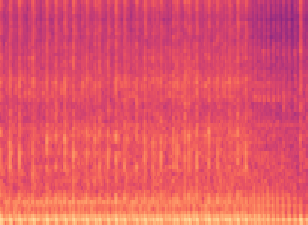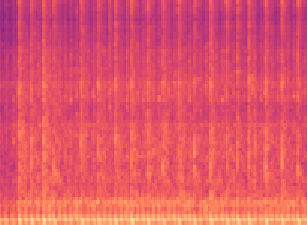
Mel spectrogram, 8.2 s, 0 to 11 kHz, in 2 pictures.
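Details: Murray Select 30-inch riding mower with the air filter refitted: a single cylinder thumps unevenly around idle with a loose, lumpy beat and keeps running only on choke. Owner suspects the choke butterfly; not confirmed.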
